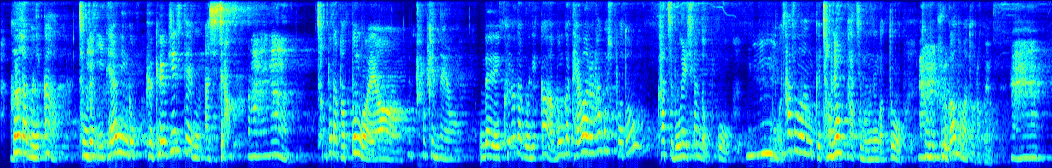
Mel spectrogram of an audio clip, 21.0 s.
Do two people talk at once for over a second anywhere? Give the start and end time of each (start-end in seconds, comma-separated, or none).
none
